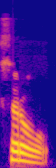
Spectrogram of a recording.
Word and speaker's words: through: Through. THROUGH. So TH sometimes can be pronounced as ምላሳችሁን ወጣ አርጋችሁ ነው የምትሉት እንጂ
